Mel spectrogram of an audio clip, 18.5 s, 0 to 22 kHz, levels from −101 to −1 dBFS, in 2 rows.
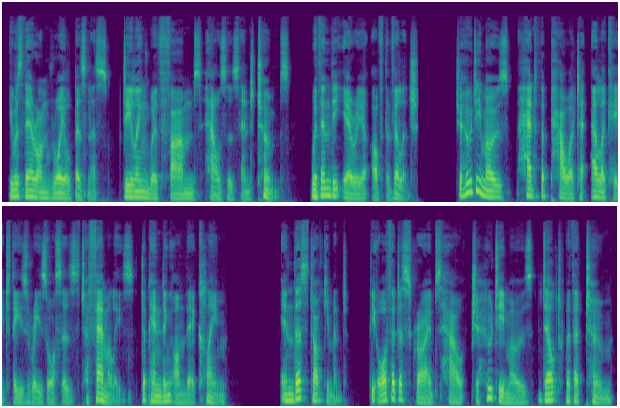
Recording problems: none

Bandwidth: 16 kHz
